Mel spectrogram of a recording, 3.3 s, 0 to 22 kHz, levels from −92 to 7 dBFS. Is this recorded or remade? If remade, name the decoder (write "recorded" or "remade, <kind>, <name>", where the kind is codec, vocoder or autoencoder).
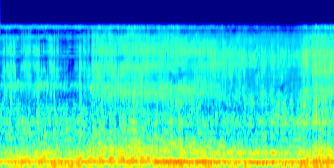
remade, vocoder, BigVGAN v2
